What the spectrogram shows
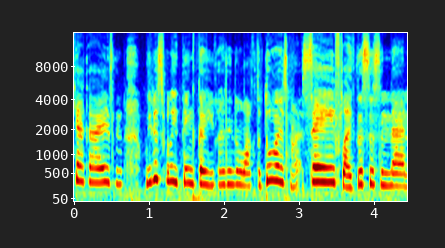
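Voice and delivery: put-on prissy voice. Retelling what a girl said about locking the door: imitating a prissy voice. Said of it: "she's very, like, prissy, like, she was like".

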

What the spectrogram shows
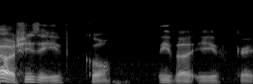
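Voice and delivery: ordinary talk

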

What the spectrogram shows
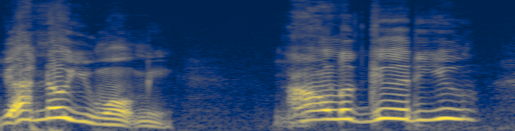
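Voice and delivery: put-on pushy, aggressive voice. Retelling how a man pressed a woman to date him: imitating an aggressive come-on. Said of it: "He ain't giving her no time".

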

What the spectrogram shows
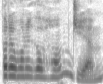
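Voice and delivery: serious, sincere, earnest tone. A girl, led along by a staggering Jim, speaks to him, earnest. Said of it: "Her tone of laughing protest changed to one of earnestness".

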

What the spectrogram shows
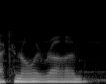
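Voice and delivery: normal talking voice

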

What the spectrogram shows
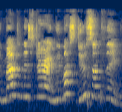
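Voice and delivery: calling out loudly, yelling. Playing a character, calling out to the gathered town elders, yelling. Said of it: "I yell".

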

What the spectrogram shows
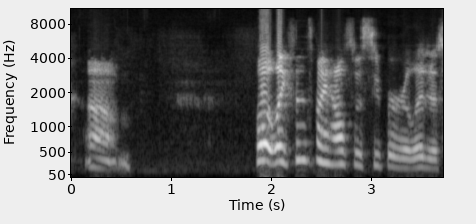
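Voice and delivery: talking short of air, winded. Talking with Andy on a podcast, out of breath. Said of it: "I'm getting a lot out of breath".

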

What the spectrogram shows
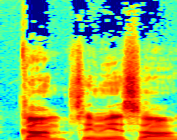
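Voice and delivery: put-on bored voice. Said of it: "he's bored".

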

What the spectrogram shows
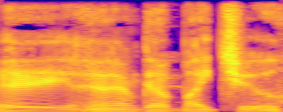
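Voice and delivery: silly, low, playful little monster voice. Showing how a stapler remover talks like a little monster: little monster voice. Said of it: "it looks like a little monster".

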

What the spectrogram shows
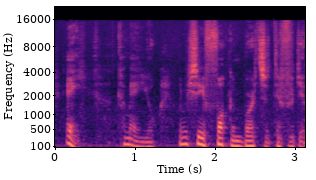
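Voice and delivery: low, aggressive, pushy, over-the-top Italian tough guy. Recalling a skit as a dojo owner, in an over-the-top Italian guy voice. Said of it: "like over the top Italian guy".

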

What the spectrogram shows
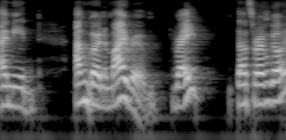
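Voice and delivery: ordinary talk

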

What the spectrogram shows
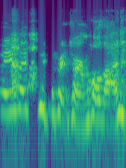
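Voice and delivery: high-pitched, playful mock double-take.

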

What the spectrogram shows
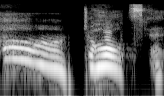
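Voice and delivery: high, loud, slow, stretched-out disapproving call.

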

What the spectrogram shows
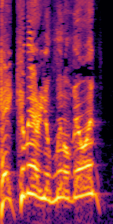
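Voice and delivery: high, loud screaming yell. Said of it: "and he screams".

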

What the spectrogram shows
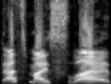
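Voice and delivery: loud, cheeky, confrontational, sassy tone. Retelling a confrontation with an eight-year-old kid: imitating a sassy kid. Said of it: "kinda, like, sassy with us".

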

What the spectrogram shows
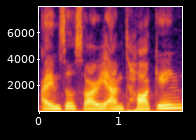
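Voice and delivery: ordinary talk

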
